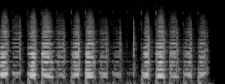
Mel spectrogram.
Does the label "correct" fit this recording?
No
